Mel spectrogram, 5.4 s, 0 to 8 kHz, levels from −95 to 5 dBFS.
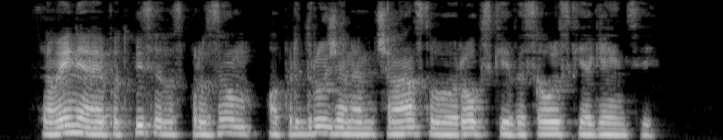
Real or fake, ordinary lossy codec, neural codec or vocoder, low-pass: real; none; none; none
